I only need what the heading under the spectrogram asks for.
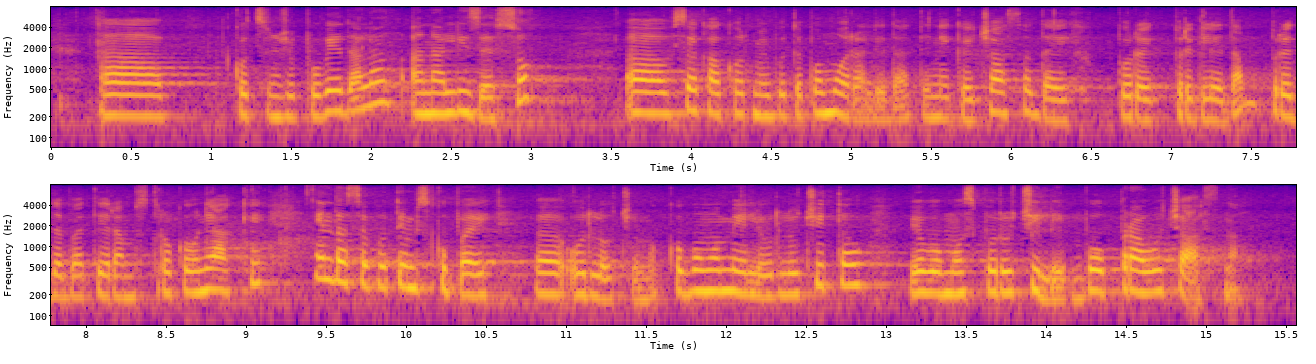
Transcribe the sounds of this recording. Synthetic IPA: kɔt̪səmʒepɔʋeːd̪alaanalizɛsɔ | wsɛkaːkɔɾmiboːt̪ɛpamoːɾa̰lid̪a̰ːt̪ineːkajt͡ʃaːsad̪ajixpɾɛpɾɛɡleːd̪ampɾɛd̪ɛbat̪iːɾamst̪ɾɔkɔwnʲjaːkiind̪asɛpɔt̪eːmskupajʔɔd̪loːt͡ʃimɔkɔbomɔmeːliɔd̪lot͡ʃiːt̪ɛwjɔbomɔspɔɾot͡ʃilḭbopɾʔaʋɔt͡ʃa̰ːsna̰

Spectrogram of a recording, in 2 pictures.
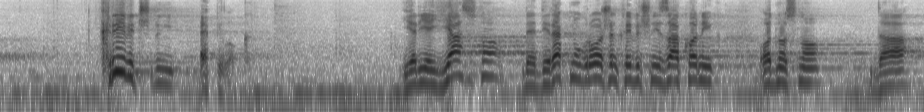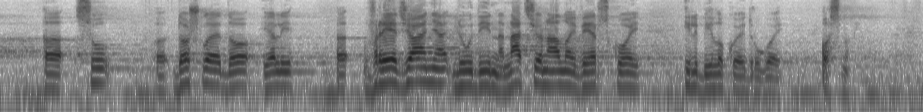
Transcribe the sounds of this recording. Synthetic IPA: kɾiʋit͡ʃni | epilˠo̰ɡ̥ | jeɾje̞jasno̞d̪aje̞d̪iɾe̞kt̪nouɡɾo̞ːʒenkɾiʋit͡ʃniːzaːko̞niːko̞d̪nosno̞ | d̪a | su | d̪o̞ʃlojed̪o̞jeli | ʋɾeːd͡ʑaːɲaʎuːd̪iːnanat̪sio̞naːlˠno̞ːjʋeːɾsko̞ːj | ilibiːlo̞ko̞jo̞jd̪ɾuɡo̞ːj | o̞snoʋi

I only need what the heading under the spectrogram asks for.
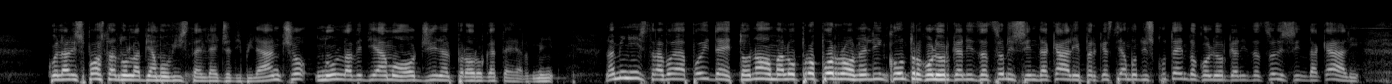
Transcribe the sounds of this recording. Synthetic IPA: kwelːaɾispɔst̪anonlabjaːmovist̪ainlɛd͡ʒːed̪ibilant͡ʃononlaved̪jaːmoɔd͡ʒːinelpɾɔːɾoɡat̪ɛrmini | laminist̪ɾavojapːɔjd̪et̪ːonɔmalopɾoporːɔnelːiŋkont̪ɾokoleorɡanid̪zːat̪sːjoːnisind̪akaːliperkest̪jaːmod̪iskut̪ɛnd̪okonleorɡanid̪zat̪sːjoːnisind̪akaːli

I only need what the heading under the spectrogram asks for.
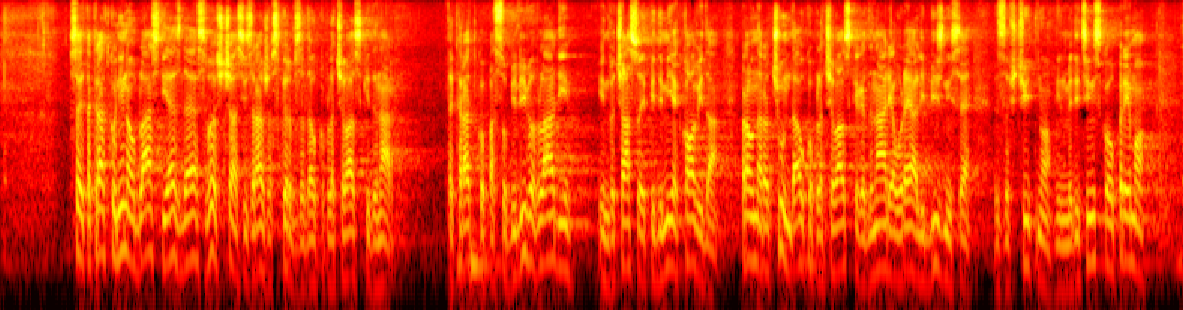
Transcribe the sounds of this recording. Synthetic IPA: sajt̪akɾaːt̪kɔninaɔblaːst̪iɛzd̪ɛɛsʋəʃt͡ʃasizɾaːʒaskəɾbzad̪awkɔplat͡ʃɛʋawskid̪ɛna̰ːɾ | t̪akɾat̪kɔpasɔbiliʋəwlaːd̪iːnʋət͡ʃaːsuɛpid̪ɛmijɛkɔːʋid̪a̰pɾʔawnaɾat͡ʃund̪awkɔplat͡ʃɛʋawskɛɡad̪ɛnaːɾjauɾɛjalibiznisɛ | zaʃt͡ʃiːt̪nɔinmɛd̪it̪sinskɔːpɾeːmɔ

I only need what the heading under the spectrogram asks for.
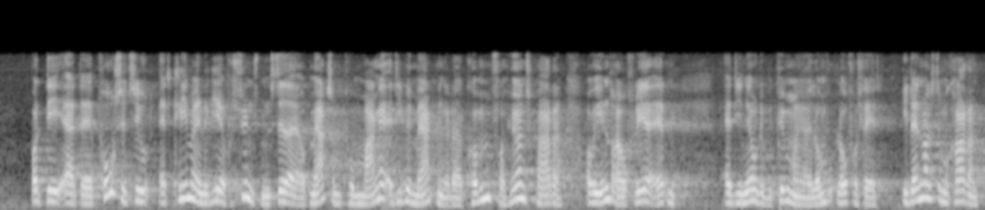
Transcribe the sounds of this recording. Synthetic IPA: ɒ̽d̥e̝æɐd̥æpʰo̝sit͡sʰiʊd̥æd̥kʰliːmæe̝nɐɡ̥ḭːɒ̽fɒ̽sy̰ːnl̩sminisd̥e̝̰ɐðˠɐæɐɒ̽b̥mæɐɡ̥sɒ̽mpʰɒ̽mɑ̈ŋəæd̥ib̥e̝mæɐɡ̥ne̝ŋɐɾ̥ɑ̈æɐkʰɒ̽mð̩ˠfʁɑ̈ɦøːɐeŋspʰɑ̈ːɾɐʔɒ̽ʋe̝e̝nd̥ʁɑ̈ʊɐfle̝ːɐæd̥em | æd̥ineʊnd̥əb̥e̝kʰøm̰ʁeŋɐælɒʊfɒːslɛ̰ːɪð̩ˠ | id̥ænmɑ̈ːɡ̥sd̥e̝mo̝kʰʁɑ̰̈ːɾɐn

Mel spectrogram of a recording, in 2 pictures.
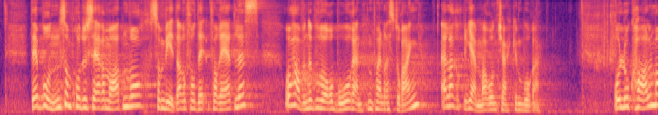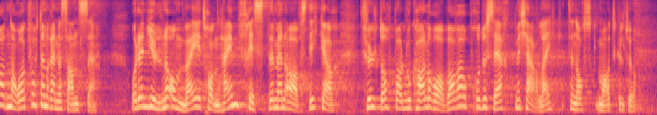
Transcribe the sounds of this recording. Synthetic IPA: d̪̥ɛæbʊnːn̩sɔmpʰʁʊd̪ʉseːʁəmɑːd̪n̩ʋoːʁsɔmʋiːd̪ɑʁəfɔʁeːd̪ləsʔɔhɑʋnəpʰɔʋoːʁəbuːʁɛnt̪n̩pʰɔɛɪnʁɛst̪ʉʁɑŋʔɛ̰lːəʁjɛmːɑʁʉnt̪ʰçœkənbuːʁə̰ | ʔɔlʊkʰɑːlmɑːd̪n̩hɑːʁoːɡfɔt̪ːɛnʁɛnɛsɑnsə̰ | ʔɔd̪ɛnjʏlnəɔmʋæɪɪːt̪ʰʁɔnɦæɪmfʁɪst̪əmɛːnɑːʋst̪ɪkːəʁfʉlt̪ɔpːɑʋlʊkʰɑːləʁoːʋɑːʁəʁpʰʁʊd̪ʉseːʁt̪mɛçæʁlæ̰ɪkt̪ʰɪlnɔʁskmɑːt̪kʰʉlt̪ʰʉ̰ːʁ

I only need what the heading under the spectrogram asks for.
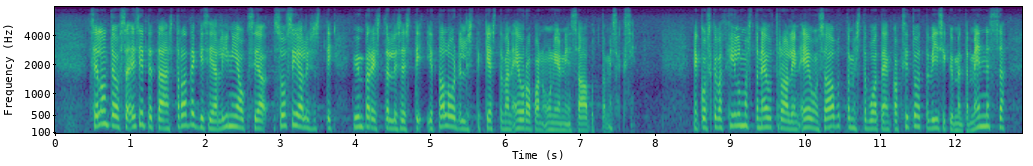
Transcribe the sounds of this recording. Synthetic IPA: se̞lo̞nt̪e̞osːɑe̞sit̪e̞t̪æːnst̪rɑt̪e̞ɡisiɑlinjɑuksiɑso̞siɑːlise̞st̪i | ympæɾist̪ølːise̞st̪iʔjɑt̪ɑlo̞wde̞lːisest̪ikːe̞st̪æʋæne̞wɾo̞ːpɑnunio̞ninsɑːʋut̪ːɑmise̞̥ksi̥ | ne̞ko̞skeʋɑt̪hilmɑst̪ɑne̞ut̪rɑːlinʔe̞ːuːnsɑːʋut̪ːɑmist̪ɑʋuot̪e̞ːŋkɑksit̪uhɑt̪ːɑʋiːsikymːent̪æme̞nːe̞sːæ

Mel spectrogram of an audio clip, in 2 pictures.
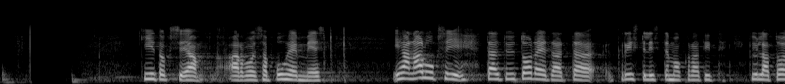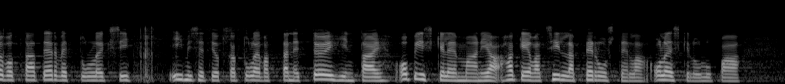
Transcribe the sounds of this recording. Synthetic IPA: kiːt̪oksiɑɑrʋoisɑpuhemːies | ʔihɑnɑluksit̪æyt̪yːt̪odet̪ɑet̪ːækrist̪ilːist̪d̪emokrɑːt̪it̪kylːæt̪oiʋot̪ːɑːt̪erʋet̪ːulːeːksiihmiset̪jot̪kɑt̪uleʋɑt̪tænːet̪tøihint̪ɑiopiskelemɑːnjɑ̰hɑkeʋɑt̪silːæperust̪eːlːɑoleskelulupɑː

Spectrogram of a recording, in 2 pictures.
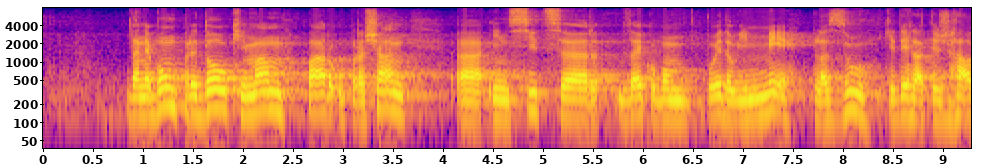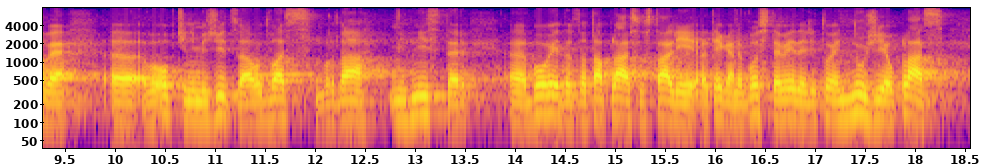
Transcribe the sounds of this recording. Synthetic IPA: d̪anɛbompɾɛd̪ɔwkimampaɾṵpɾaʃaːn | ʔinsit̪sɛɾzd̪ajkɔbompɔʋeːd̪awimeplazukid̪eːlat̪ɛʒaːʋɛ | ʋəʔo̰pt͡ʃinimiʒit̪saɔd̪ʋasmɔɾd̪aminist̪əɾ | boʋeːd̪əwd̪at̪aplasɔst̪aːlit̪eːɡanɛbost̪ɛʋeːd̪ɛlit̪oːjɛnuʒjɛwplas

